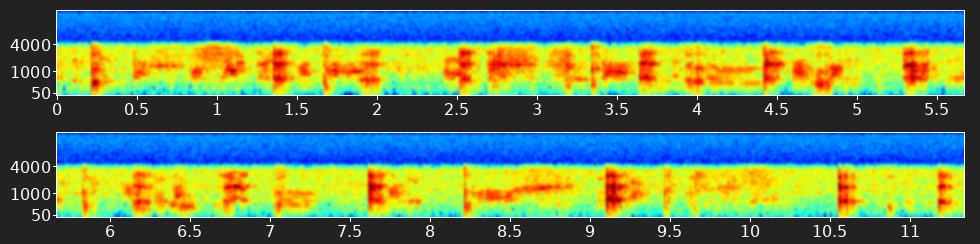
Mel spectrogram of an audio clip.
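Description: A rapid series of short, voiced, pitched belches strung together like a tune; deliberate burping rather than a symptom.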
